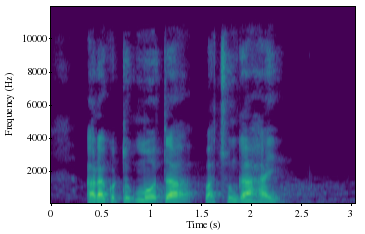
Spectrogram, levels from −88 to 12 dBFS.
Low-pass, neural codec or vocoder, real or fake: 10.8 kHz; codec, 24 kHz, 3.1 kbps, DualCodec; fake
